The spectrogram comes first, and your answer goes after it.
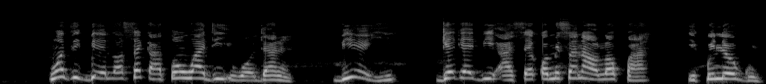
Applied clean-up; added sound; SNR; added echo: none; none; none; none.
